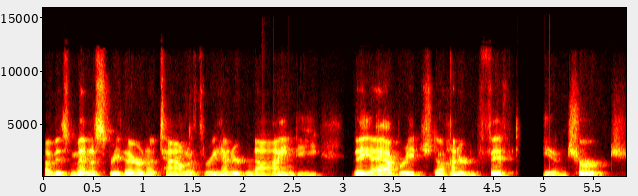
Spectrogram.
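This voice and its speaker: The background is quiet. A man speaks with a US Midwestern accent. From US Midwest, rural northeast Nebraska. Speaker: rural ministry trainer. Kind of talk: interview.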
